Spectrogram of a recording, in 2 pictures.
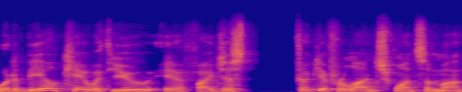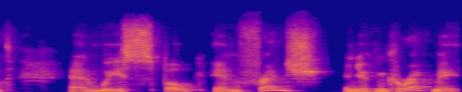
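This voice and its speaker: A man with an ordinary speaking voice and a Canadian accent talks at a fairly high pitch with lively intonation and very even loudness, in a quiet background. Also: moderate pace. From Alberta, western Canada. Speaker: customer service speaker. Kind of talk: talking-head tutorial.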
